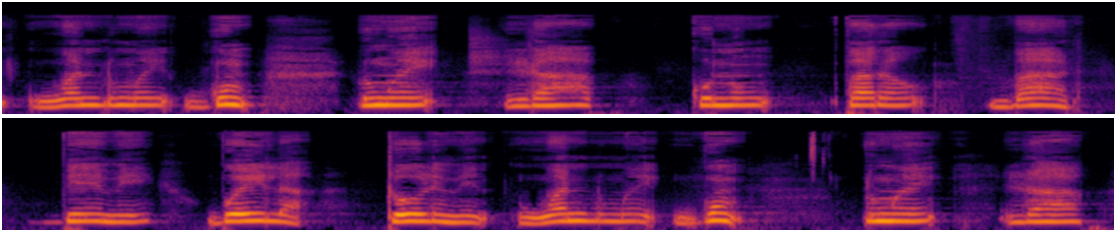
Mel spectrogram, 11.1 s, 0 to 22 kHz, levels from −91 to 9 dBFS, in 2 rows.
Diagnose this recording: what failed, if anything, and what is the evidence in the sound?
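Throughout the speech, the treble sounds hissy and grainy, consonants have a smeared, blurred onset, and nothing is heard above 14.2 kHz. The cause is likely Vorbis compression at the codec stage. The damage is plainly audible and points to a low bitrate of roughly 34 kbps. The encoder cuts off the top band and quantises the remaining high-frequency residue so coarsely that fine detail is replaced by noise of similar energy, which produces the grain.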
